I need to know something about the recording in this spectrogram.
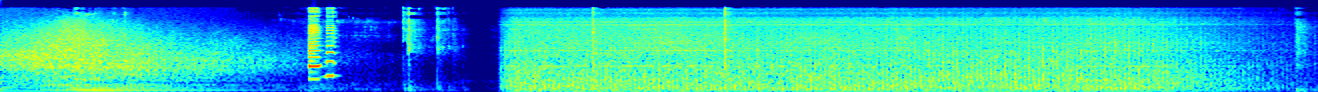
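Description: Helicopter sound effect: a rotor whir that starts suddenly about five seconds in and runs steadily with a slow pulsing throb. Before it comes a swelling and fading whoosh, then a short sharp chirp.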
